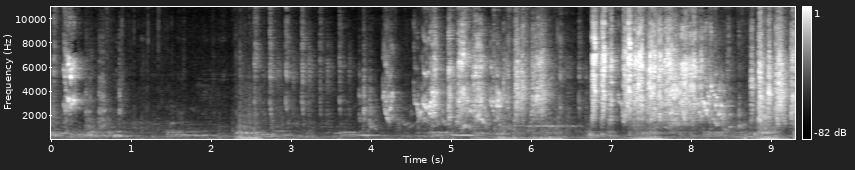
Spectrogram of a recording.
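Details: Budgies start with scattered clicks and short chirps, then build into loud, rapid, scratchy chattering that peaks in the last few seconds.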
